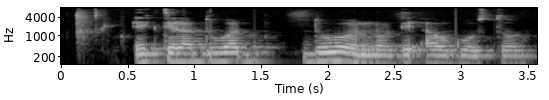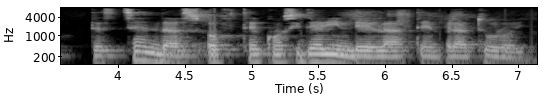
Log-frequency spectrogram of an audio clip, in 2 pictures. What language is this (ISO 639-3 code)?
epo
